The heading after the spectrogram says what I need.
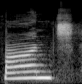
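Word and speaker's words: پانچ: अलिफ पा नचे नच पाच उर्दू में अक्सर नून साइलेंट होता है नून साइलेंट होता है तो उसके ऊपर चांद बनाया जाता है दाल वा दो ते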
